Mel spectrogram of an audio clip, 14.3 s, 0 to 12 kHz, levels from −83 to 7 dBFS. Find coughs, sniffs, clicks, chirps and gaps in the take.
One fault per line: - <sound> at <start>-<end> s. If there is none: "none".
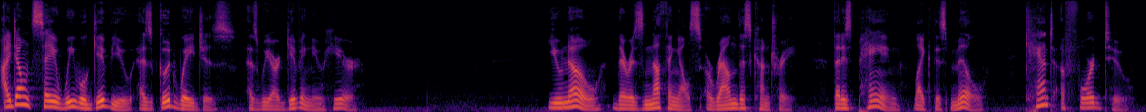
none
